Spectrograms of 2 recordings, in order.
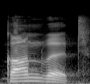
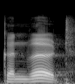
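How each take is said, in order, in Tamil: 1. அழுத்தம் முதல் அசையில் உள்ளது. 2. அழுத்தம் இரண்டாவது அசையில் உள்ளது. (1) "முதலில் சொல்லப்பட்ட வார்த்தை convert என்பதற்கு மாறியவர் அல்லது மாறிய ஒரு பொருள் என்று அர்த்தம்" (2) "அடுத்து சொல்லப்படுகிற கன்வெர்ட் என்பது வினை சொல்லை குறிக்கும்"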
